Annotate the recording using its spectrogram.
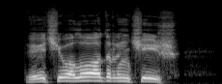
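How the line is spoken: Father shouting. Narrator (Russian): крикнул на него отец

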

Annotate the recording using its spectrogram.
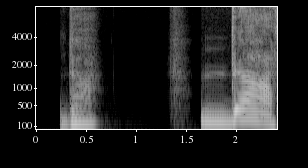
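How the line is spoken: Moaning. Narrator (Russian): стонала она

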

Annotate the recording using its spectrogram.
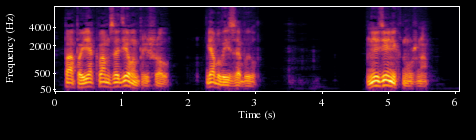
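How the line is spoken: Forced offhand tone. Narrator (Russian): самым небрежным тоном, таким, что он сам себе гадок казался, как будто он просил экипажа съездить в город, он сказал отцу

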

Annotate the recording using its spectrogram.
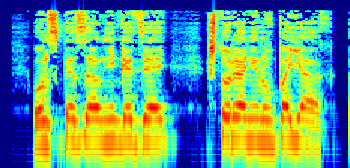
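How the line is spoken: Sobbing. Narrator (Russian): рыдала барышня

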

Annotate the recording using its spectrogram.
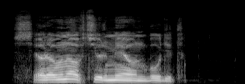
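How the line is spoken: Muffled grumble. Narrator (Russian): глухо проворчал Иноков

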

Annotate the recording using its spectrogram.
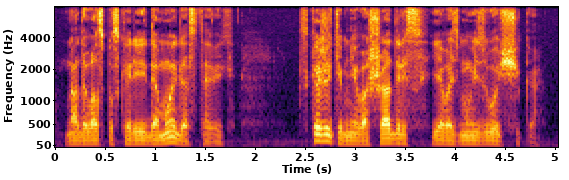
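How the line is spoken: Quiet. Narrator (Russian): Он тихо сказал Саше

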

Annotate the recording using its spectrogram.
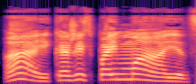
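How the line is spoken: Terrified shout. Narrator (Russian): с ужасом кричал Доможиров

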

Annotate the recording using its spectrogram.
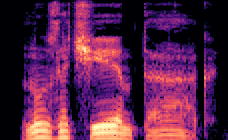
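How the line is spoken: Gentle objection. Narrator (Russian): мягко возразил Иван

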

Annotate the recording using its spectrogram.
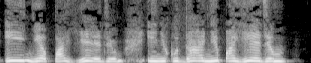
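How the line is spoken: Shouting. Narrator (Russian): закричала

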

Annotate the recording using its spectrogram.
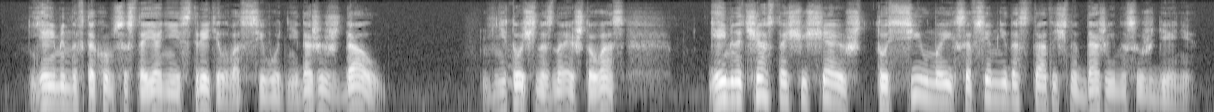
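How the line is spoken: Quiet. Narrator (Russian): Тихо сказал

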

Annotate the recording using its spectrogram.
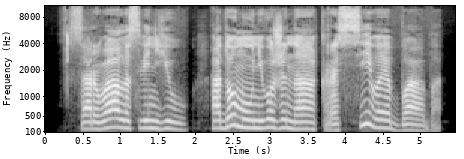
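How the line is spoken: Unsmiling mutter. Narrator (Russian): Не смеялся только Фома, бормотал

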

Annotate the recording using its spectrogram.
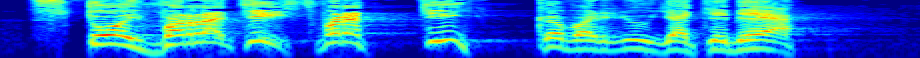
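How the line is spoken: Unnatural bark. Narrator (Russian): я так неестественно рявкнул

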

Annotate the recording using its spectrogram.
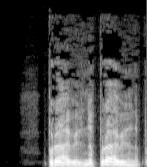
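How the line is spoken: Laughing, broken accent. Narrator (Russian): повторил он на ломаном языке, смеясь

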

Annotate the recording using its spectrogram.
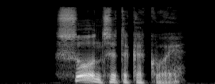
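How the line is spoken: Quiet exclamation, old man. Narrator (Russian): негромко воскликнул старик

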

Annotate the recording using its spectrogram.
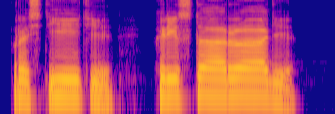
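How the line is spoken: Whining in a strange voice. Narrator (Russian): Саша Яковов не своим голосом, точно старенький нищий, тянул

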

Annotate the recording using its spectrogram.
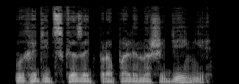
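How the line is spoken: Calm correction. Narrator (Russian): спокойно поправил его Атос

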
